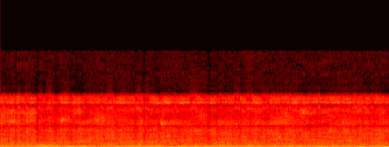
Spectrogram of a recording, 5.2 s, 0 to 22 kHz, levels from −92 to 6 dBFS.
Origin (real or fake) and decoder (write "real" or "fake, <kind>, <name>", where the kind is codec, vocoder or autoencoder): fake, codec, SNAC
